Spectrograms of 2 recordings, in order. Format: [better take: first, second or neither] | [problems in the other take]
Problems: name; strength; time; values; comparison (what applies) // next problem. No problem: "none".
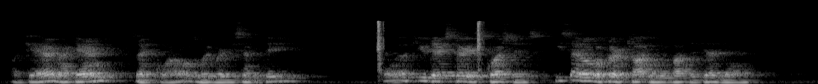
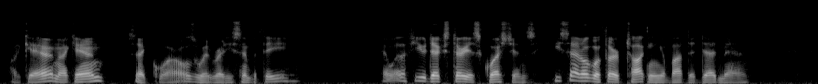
second | background sound (Clock); 7 dB below the speech // room echo; dies away in 0.6 s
